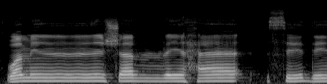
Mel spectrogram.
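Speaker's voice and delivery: slow, drawn-out Quran recitation; tajwid recitation. Shown as a demonstration. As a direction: chant it slowly, stretching every vowel. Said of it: "Quran recitation". (تلاوت آرام و کشیده)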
